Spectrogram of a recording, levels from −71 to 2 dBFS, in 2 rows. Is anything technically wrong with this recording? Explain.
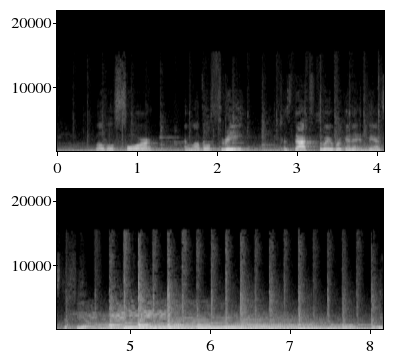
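Yes. An adaptive stream at a lower bitrate runs from 1.34 to 5.34 s: the player switched to a leaner encoding while the connection slowed. Quality changes suddenly with no gap, and artefacts increase, consistent with a drop from roughly 64 to 24 kbit/s Opus.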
